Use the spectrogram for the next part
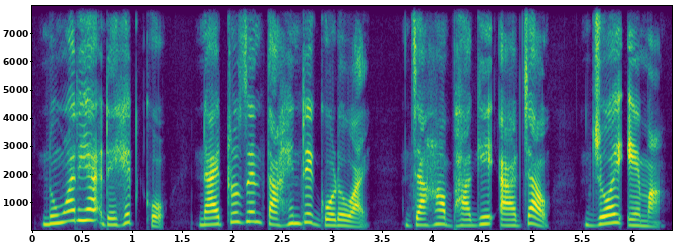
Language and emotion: Santali, neutral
